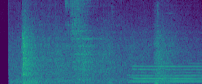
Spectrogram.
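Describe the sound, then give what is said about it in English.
A freight train rolls past on railroad tracks that supply a Chrysler plant, a loud, steady roar of rumbling cars on the tracks, with a sustained tonal whine or horn-like blare joining in over the last second. “Across the street, the railroad tracks that help supply the plant.”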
